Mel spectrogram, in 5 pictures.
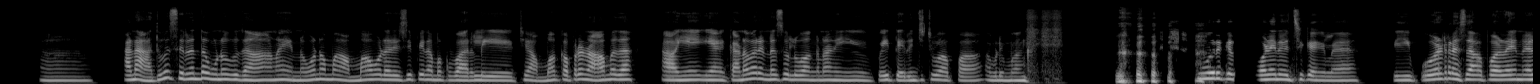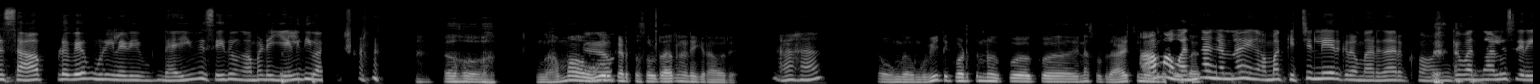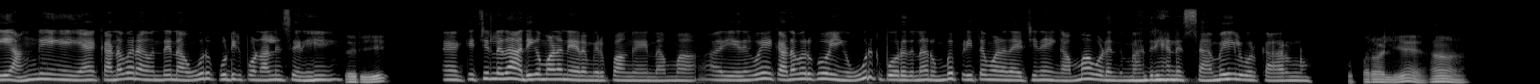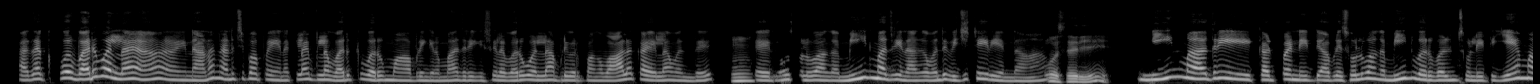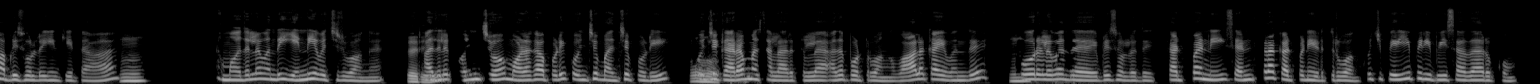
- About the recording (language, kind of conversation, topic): Tamil, podcast, அம்மாவின் குறிப்பிட்ட ஒரு சமையல் குறிப்பை பற்றி சொல்ல முடியுமா?
- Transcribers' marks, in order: laugh; laughing while speaking: "ஊருக்கு போனேன்னு வச்சுக்கங்களேன்! நீ போடுற … அம்மாட்ட எழுதி வாங்கி"; laugh; tapping; background speech; unintelligible speech; chuckle; laugh; chuckle; laughing while speaking: "அது என்னவோ என் கணவருக்கும் எங்க … சமையல் ஒரு காரணம்"; swallow; in English: "சென்டரா கட்"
